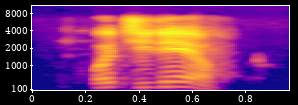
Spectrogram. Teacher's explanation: this did gets reduced and blended with the T to basically a D sound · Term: drastic reduction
